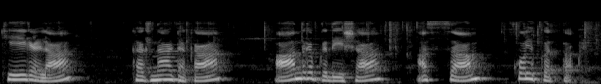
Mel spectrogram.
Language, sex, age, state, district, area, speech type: Sanskrit, female, 45-60, Kerala, Kasaragod, rural, spontaneous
